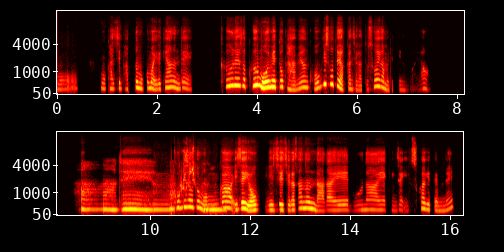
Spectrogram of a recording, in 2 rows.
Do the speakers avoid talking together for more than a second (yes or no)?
no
